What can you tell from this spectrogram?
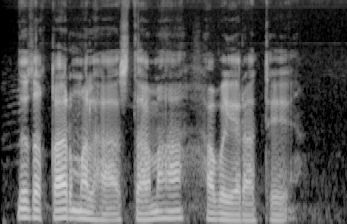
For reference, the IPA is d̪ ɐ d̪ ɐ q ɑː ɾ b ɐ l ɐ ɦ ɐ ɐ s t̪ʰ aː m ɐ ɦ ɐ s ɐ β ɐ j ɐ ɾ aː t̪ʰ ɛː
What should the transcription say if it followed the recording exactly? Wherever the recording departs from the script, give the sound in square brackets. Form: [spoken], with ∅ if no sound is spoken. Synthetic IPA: d̪ ɐ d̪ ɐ q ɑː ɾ [m] ɐ l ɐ ɦ ɐ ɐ s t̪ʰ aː m ɐ ɦ ɐ [h] ɐ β ɐ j ɐ ɾ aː t̪ʰ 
